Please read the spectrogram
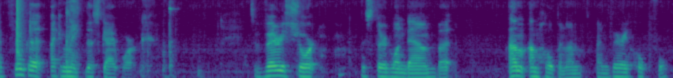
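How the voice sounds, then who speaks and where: A soft-spoken voice moves at a fairly slow pace with fairly even intonation, big swings in loudness, and long, frequent pauses amid noticeable background noise. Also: man, medium pitch for a man. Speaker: electronics hobbyist. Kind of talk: tutorial. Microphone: recorded voice too quiet.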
